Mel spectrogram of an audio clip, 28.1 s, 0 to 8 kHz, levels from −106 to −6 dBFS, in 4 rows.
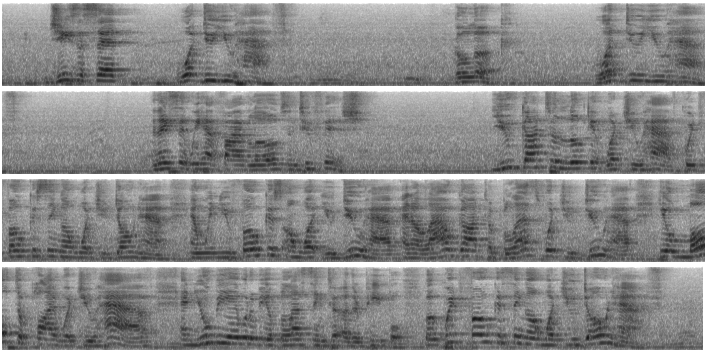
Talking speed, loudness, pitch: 170 wpm, -27 LUFS, 170 Hz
